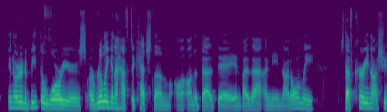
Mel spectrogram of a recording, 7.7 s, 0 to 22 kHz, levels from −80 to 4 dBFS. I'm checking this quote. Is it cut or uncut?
uncut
